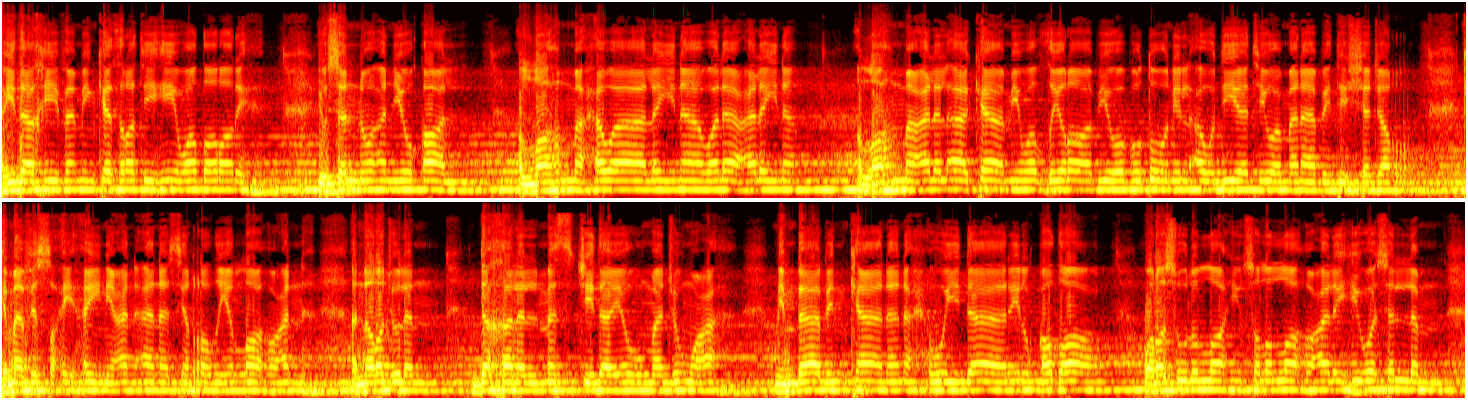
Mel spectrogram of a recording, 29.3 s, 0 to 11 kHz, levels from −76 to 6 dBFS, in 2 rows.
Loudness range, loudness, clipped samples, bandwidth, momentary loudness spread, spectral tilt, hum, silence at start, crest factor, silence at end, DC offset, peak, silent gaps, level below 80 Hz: 1 LU; -9 LUFS; 2%; 9.4 kHz; 6 LU; -6.5 dB/octave; none; 0 s; 8 dB; 0 s; under 0.1%; 0 dBFS; none; -38 dBFS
